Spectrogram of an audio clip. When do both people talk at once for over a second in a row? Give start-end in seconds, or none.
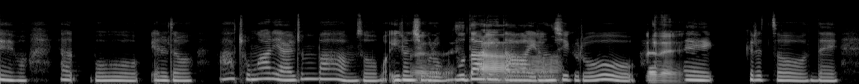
4.1-5.6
